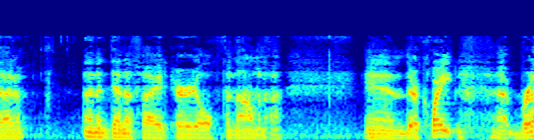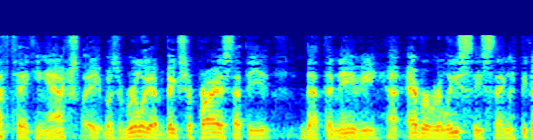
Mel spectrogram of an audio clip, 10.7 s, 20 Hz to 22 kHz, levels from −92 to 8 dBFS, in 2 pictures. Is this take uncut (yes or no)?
yes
